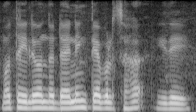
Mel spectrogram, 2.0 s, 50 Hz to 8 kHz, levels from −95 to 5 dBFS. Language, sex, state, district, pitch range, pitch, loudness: Kannada, male, Karnataka, Koppal, 155-170 Hz, 160 Hz, -14 LUFS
